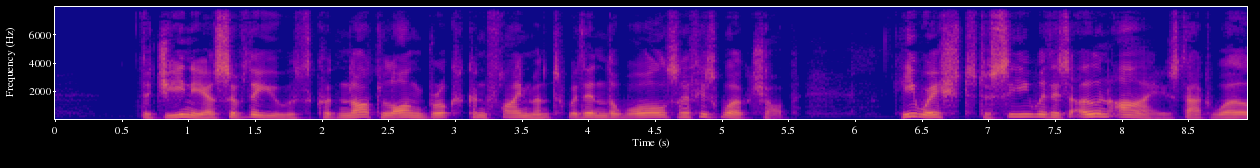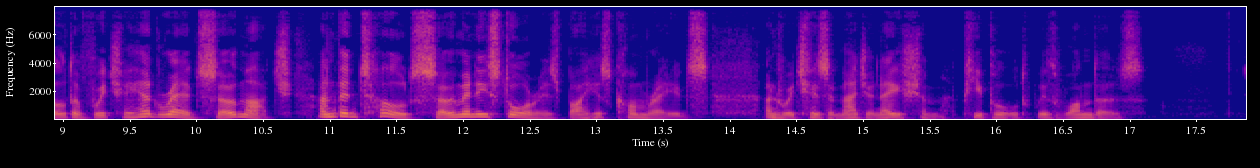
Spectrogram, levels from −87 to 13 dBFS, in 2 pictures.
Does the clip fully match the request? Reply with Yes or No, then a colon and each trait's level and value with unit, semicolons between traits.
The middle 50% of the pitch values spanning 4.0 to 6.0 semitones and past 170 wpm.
No: average, 5.2 semitones; average, 165 wpm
